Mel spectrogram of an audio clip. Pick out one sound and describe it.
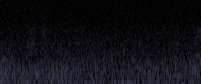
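A golf putter taps a ball on grass.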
